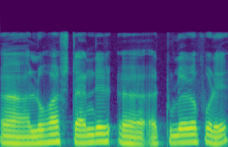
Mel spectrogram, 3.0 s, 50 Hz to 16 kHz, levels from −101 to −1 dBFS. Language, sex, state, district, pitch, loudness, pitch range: Bengali, male, West Bengal, Purulia, 130 Hz, -14 LUFS, 120-140 Hz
